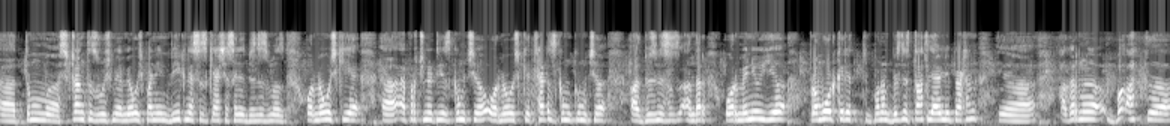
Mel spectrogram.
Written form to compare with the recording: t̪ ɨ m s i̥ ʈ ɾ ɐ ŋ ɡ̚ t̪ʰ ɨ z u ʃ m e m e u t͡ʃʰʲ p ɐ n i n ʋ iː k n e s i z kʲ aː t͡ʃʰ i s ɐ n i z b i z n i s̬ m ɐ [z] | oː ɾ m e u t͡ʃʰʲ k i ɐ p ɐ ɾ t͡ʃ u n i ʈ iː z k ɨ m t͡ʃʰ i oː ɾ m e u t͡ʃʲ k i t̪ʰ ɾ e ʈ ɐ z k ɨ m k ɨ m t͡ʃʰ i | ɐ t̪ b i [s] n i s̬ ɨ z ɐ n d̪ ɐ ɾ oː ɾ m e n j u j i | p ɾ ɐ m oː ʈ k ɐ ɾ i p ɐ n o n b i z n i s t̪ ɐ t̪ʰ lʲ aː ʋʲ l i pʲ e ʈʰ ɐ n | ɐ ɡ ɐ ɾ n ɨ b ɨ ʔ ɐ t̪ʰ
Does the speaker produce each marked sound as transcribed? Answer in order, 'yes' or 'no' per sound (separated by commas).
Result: yes, no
